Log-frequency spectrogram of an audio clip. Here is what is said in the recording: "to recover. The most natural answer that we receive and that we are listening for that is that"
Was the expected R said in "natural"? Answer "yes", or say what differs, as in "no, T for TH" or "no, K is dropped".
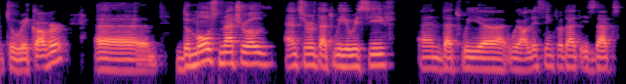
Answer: yes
